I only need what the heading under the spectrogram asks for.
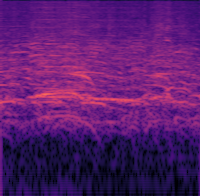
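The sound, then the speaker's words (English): A crowd surrounding the speaker murmurs steadily, many overlapping voices blending into an indistinct babble with no single words standing out. The level stays fairly even for the whole two seconds. “But by now, the whole crowd was surrounding us.”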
